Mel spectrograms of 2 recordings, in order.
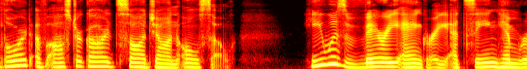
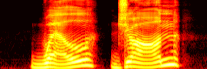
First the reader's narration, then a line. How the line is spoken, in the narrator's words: bellowed John's master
